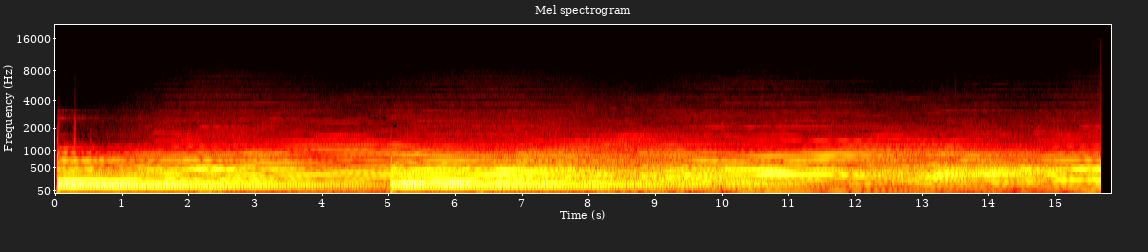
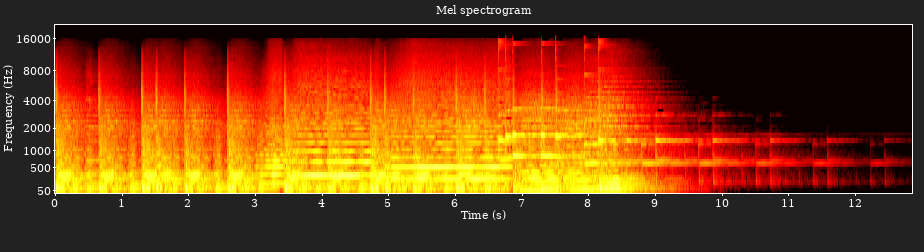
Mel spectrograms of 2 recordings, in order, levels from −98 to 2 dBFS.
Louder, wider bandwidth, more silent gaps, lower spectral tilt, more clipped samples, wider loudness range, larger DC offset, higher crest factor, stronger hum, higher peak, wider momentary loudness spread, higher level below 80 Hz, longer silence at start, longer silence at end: second, -22 LUFS vs -19 LUFS; second, 2.2 kHz vs 16 kHz; neither; first, -14.5 dB/octave vs -6.5 dB/octave; neither; about the same, 8 LU vs 7 LU; neither; about the same, 14 dB vs 16 dB; neither; about the same, -6 dBFS vs -4 dBFS; first, 13 LU vs 8 LU; second, -50 dBFS vs -32 dBFS; about the same, 0 s vs 0 s; second, 0.15 s vs 2.95 s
